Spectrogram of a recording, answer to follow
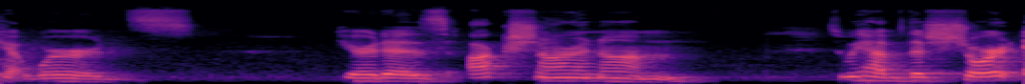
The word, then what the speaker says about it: akṣarāṇām: It's the KS sound, ksha, kshatriya, ak, sha. Here's a long ra. So the letter R plus long A, and you see it down here. Here's the retroflex na, long A. Akṣarāṇām.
